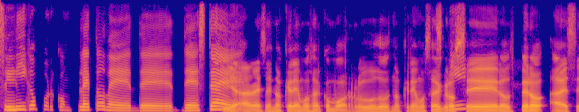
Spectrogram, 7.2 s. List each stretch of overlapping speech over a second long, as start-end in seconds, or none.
none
